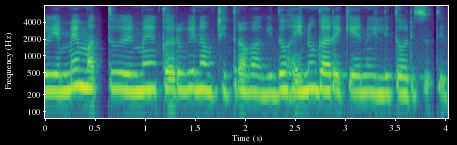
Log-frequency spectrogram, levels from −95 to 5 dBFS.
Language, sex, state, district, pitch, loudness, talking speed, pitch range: Kannada, female, Karnataka, Bangalore, 240 Hz, -13 LUFS, 120 wpm, 230-250 Hz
